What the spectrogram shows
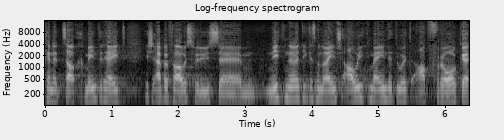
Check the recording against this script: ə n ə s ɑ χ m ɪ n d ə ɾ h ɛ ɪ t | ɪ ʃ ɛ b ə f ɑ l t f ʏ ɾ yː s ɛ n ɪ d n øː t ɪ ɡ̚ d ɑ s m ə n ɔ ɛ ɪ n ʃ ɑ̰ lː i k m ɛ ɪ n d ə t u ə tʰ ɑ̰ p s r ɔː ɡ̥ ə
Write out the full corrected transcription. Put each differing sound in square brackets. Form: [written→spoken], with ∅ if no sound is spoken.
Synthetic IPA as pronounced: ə n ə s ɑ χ m ɪ n d ə ɾ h ɛ ɪ t | ɪ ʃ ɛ b ə f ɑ l [t→s] f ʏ ɾ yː s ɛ n ɪ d n øː t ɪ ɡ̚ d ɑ s m ə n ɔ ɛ ɪ n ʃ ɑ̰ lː i k m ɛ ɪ n d ə t u ə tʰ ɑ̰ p [s→f] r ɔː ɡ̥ ə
